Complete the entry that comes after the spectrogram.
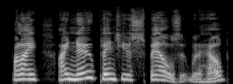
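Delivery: put-on high, loud, complaining girl's voice; whiny young witch. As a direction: whine like a spoiled out-of-depth girl. Anagramma voice.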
